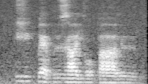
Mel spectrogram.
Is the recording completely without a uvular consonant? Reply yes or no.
yes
